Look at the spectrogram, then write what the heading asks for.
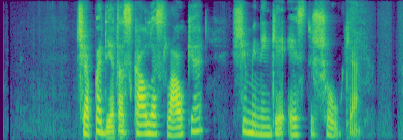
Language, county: Lithuanian, Kaunas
